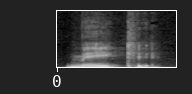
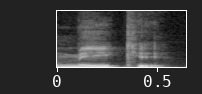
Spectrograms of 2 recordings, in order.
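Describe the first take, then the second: The two takes are said the same way.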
